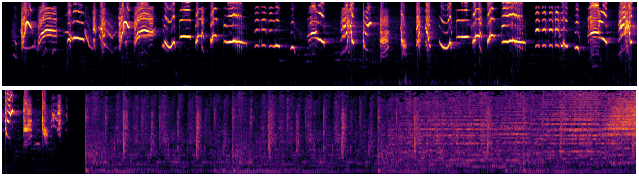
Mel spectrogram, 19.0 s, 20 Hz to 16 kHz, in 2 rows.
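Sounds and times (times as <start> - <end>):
magpie-robin singing: 0.2 - 10.6.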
